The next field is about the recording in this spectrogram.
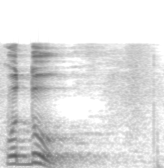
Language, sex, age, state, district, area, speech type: Maithili, male, 45-60, Bihar, Madhepura, urban, read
